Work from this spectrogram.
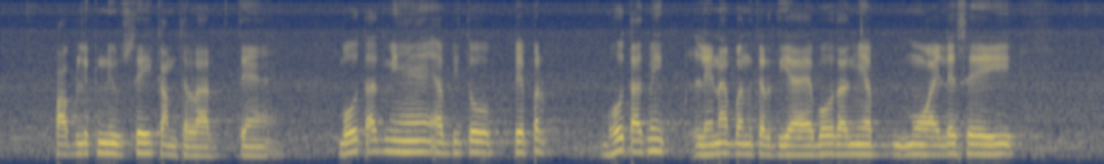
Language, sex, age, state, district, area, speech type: Hindi, male, 30-45, Bihar, Vaishali, urban, spontaneous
